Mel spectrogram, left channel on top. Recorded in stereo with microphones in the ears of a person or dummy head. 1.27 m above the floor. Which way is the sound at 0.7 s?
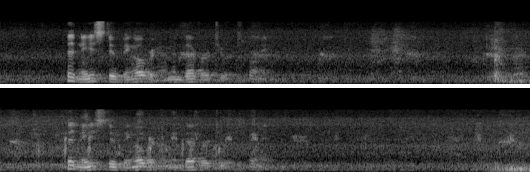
20° left (ahead or behind).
